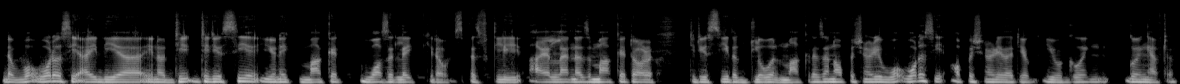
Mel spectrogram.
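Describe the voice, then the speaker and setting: A man's voice: on the low side, flat delivery, fast talker, a little mellow, no room sound. A man hosting a podcast, introducing his guest with enthusiasm and often repeating words as he frames questions. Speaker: podcast host. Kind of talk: podcast interview.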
